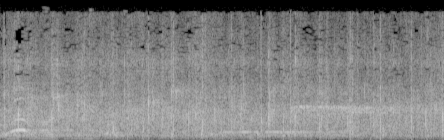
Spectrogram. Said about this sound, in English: Let's have a round of applause for our brewers.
